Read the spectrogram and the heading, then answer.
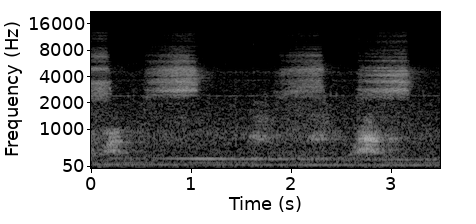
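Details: Young barn owls waiting for their dinner give harsh, rasping hisses, each about half a second long, repeated roughly every second, over a faint low hum.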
